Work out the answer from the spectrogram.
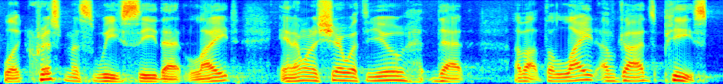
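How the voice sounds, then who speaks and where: An older male pastor preaching with a cold that leaves his voice deep and rough. He talks in a folksy, joking way and slows right down for scripture. His voice rings out through a large, echoing church hall. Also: darkish tone. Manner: folksy, humorous, slows down when reading scripture. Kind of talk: sermon. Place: church sanctuary with long reverb. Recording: reverberant hall sound.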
